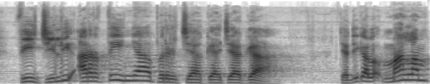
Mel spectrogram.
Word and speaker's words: vigili: persis tempat yang benar yang persis benar adalah namanya vijili tulisannya vigili ya v i g i l i dibacanya vijili vijili artinya berjaga-jaga Jadi kalau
